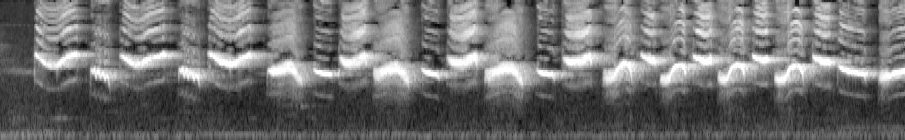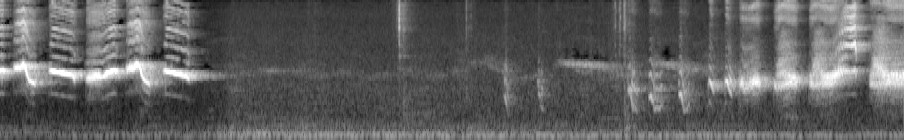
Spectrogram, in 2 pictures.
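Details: Caged fighting Chinese hwamei delivers a loud, fast train of looping whistled slurs for about eight seconds, then falls quiet over a low hum before resuming with softer scratchy notes.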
